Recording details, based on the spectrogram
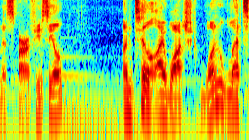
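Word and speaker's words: Sparafucile: um sparophusil's name is sparafucil until i watched one let's player like la la let's place i believe is their name um and uh they said it with the italian pronunciation sparrow futureley and i'm like oh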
